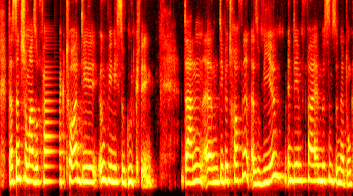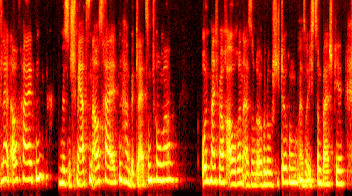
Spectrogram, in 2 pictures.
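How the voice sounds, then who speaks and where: A woman talks at a fairly quick pace in a fairly high pitch with ordinary pitch variation. She has an unremarkable speaking voice. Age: 20s. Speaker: blogger and author on migraine. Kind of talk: podcast interview.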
